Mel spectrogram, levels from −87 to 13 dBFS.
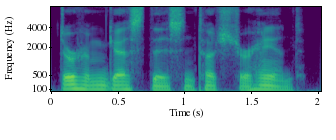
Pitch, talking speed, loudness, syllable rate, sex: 95 Hz, 205 wpm, -18 LUFS, 5.5 syllables/s, male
